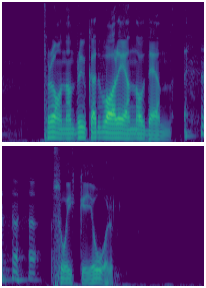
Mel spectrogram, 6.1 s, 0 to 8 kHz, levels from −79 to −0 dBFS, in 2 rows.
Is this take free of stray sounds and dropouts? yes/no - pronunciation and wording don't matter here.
no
